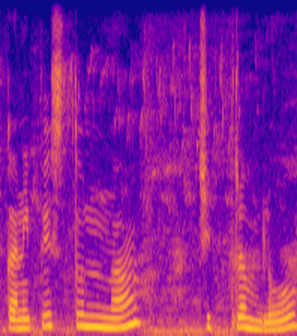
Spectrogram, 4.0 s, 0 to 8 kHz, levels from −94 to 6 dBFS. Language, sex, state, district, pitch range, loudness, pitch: Telugu, female, Andhra Pradesh, Sri Satya Sai, 215-260 Hz, -13 LUFS, 235 Hz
